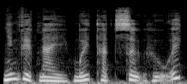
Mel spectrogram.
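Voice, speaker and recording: A woman's voice: on the low side, expressive, brisk, warm tone, husky, no echo. A woman reading as a weary elderly mother. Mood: relieved. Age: older. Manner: tired, plain. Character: elderly ill mother, weary but relieved.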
